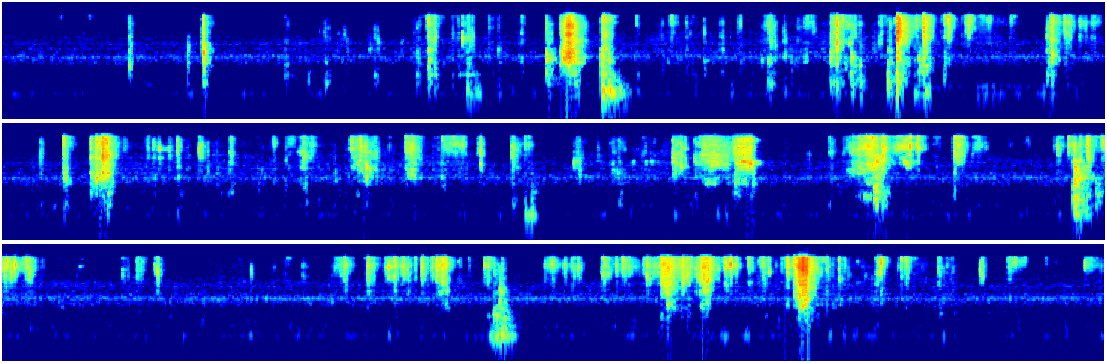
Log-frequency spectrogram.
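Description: Foil trading-card pack wrappers crinkling and tearing as hands open packs and handle cards, in irregular short rustles and clicks.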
